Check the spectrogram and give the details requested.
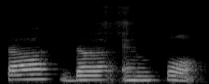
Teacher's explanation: They come from the same place, which is a taraful lisan when it touches the roots of thinaya ulya.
